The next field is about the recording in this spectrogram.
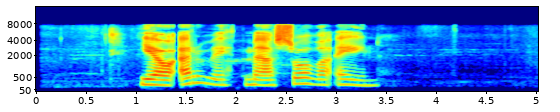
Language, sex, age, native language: Icelandic, female, 18-19, Lithuanian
